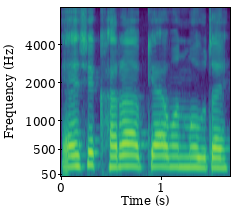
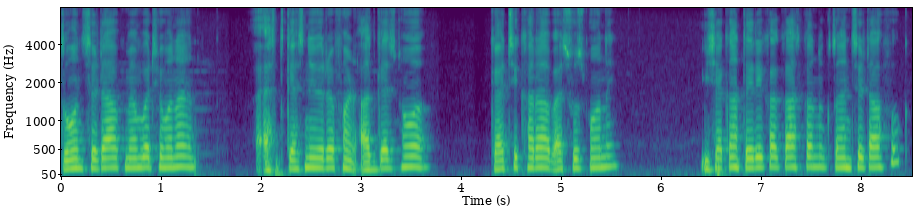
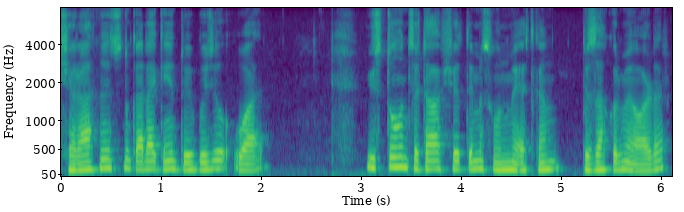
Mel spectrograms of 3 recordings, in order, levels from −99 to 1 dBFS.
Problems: none marked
